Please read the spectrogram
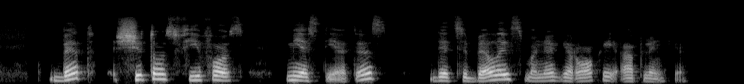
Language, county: Lithuanian, Vilnius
